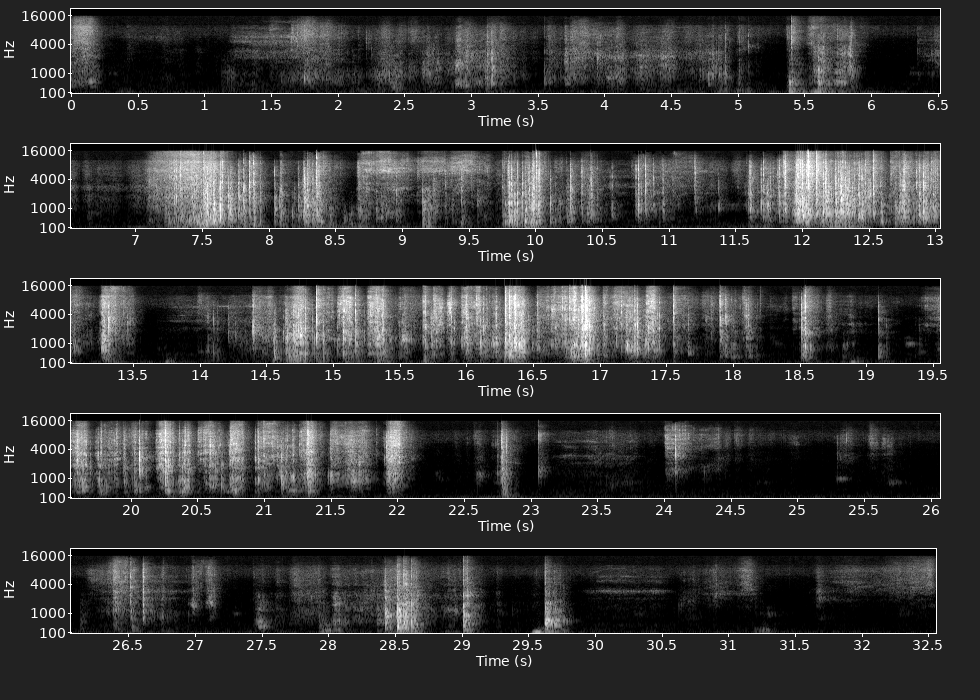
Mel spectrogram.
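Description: Sheets of painted paper being handled, rustled and torn in irregular bursts, the loudest run in the middle of the stretch.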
